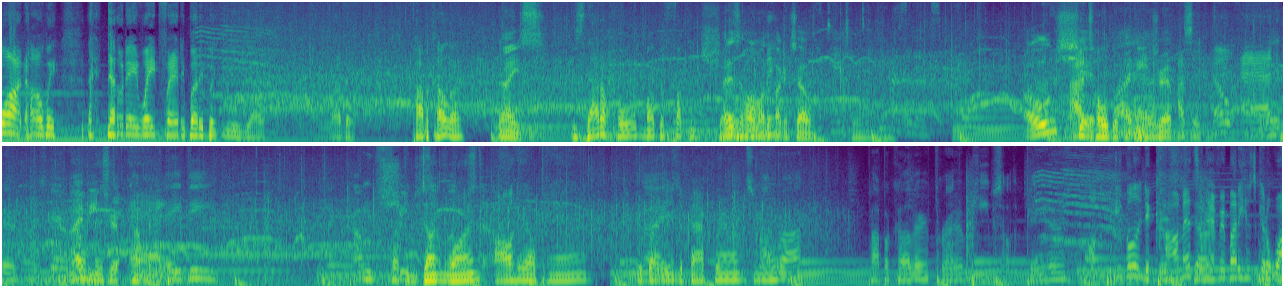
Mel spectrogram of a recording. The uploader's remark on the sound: Filmed in front of a live Studio Audience.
